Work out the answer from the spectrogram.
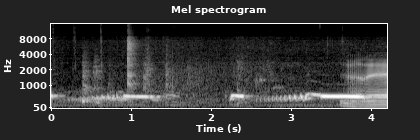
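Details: Tame puter, a Barbary dove, cooing indoors: soft rolling notes rising into a held flat tone, a sharp opening note, then another long sustained coo; faint clicks in the background.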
